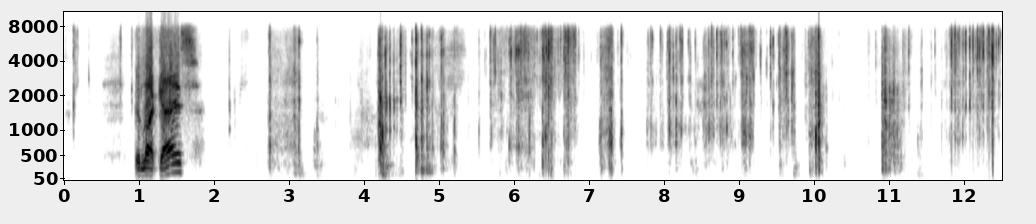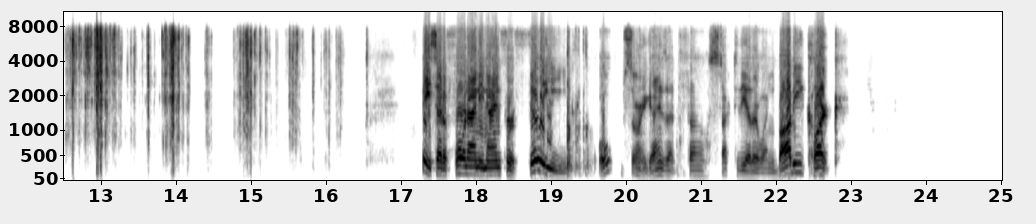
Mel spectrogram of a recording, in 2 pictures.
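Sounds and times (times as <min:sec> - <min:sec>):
plastic wrap and cardboard tearing: 0:04.2 - 0:10.2, 0:10.9 - 0:16.2.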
